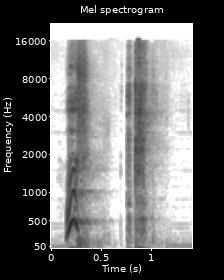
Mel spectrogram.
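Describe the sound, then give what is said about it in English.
A person imitates a dog barking during a party drinking game, giving two loud, gruff barks separated by a short pause, with the second bark slightly more clipped. “Do I have to bark too?”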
